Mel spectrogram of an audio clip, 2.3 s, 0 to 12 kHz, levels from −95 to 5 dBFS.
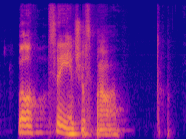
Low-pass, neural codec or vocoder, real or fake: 10.8 kHz; codec, 24 kHz, 1.5 kbps, HILCodec; fake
